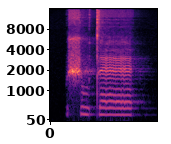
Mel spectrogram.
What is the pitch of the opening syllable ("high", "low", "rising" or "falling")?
low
